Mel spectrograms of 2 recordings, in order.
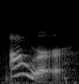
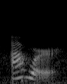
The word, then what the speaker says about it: hour: back in an hour hour okay and as again your article indefinite article here though you would say that's not a wobble however it is pronounced as our right the H is silent here so that becomes your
